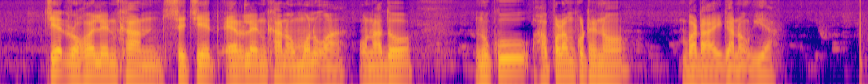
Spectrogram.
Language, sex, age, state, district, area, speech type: Santali, male, 30-45, West Bengal, Jhargram, rural, spontaneous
